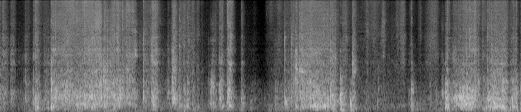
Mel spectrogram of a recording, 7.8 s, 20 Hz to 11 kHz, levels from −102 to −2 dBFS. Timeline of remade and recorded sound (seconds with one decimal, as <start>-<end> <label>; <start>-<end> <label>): 0.0-2.5 remade; 2.5-3.1 recorded; 3.1-5.3 remade; 5.3-6.0 recorded; 6.0-7.8 remade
